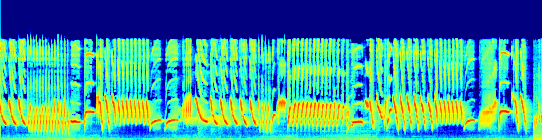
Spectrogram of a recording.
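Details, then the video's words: Canary song used as a tutor recording to train young canaries and birds reluctant to sing: rapid high trills of repeated downward-sweeping notes, broken by short whistled slurs and buzzy phrases, the tempo changing every second or two. "MASTERAN KENARI AMPUH UNTUK KENARI PAUD DAN SUSAH BUNYI"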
